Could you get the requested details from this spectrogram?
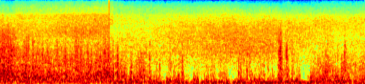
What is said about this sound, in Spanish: nunca había sentido tanto viento en una playa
